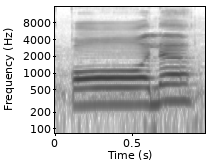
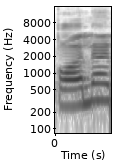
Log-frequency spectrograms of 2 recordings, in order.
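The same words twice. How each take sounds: First: The first vowel is drawn out for two counts. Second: The first vowel is short, not drawn out. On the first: The speaker calls it right. "थोड़ा सा खींचेंगे यानी कि टू count इसकी मिकदार है" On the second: The speaker calls it wrong. "अब हम इसको कौला नहीं पढ़ेंगे"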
